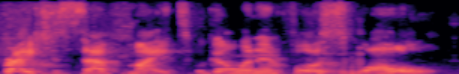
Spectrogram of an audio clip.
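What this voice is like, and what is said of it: Put-on Australian accent. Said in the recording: “I want to hear an Australian accent in his voice.”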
